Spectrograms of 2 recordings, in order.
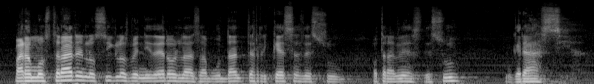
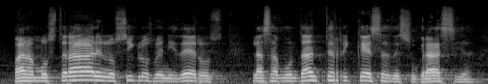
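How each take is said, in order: The two takes are said the same way.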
